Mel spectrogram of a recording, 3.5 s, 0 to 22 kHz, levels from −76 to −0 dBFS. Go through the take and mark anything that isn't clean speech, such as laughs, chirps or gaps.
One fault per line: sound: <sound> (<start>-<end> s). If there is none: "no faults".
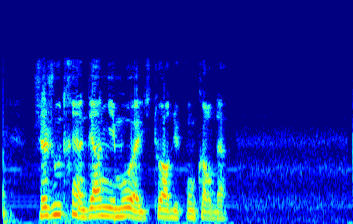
no faults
